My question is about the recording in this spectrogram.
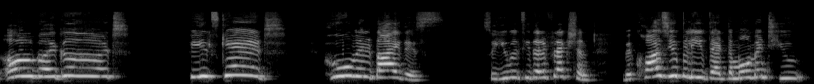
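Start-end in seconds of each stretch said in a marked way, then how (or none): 0.1-4.4 high, loud mock panic, words drawn out; scared inner voice. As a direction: act out an alarmed inner protest, pitched up. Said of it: "Your spiritual being is saying".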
